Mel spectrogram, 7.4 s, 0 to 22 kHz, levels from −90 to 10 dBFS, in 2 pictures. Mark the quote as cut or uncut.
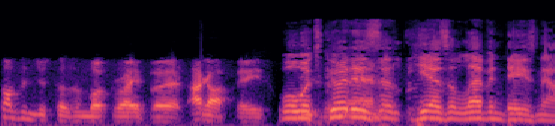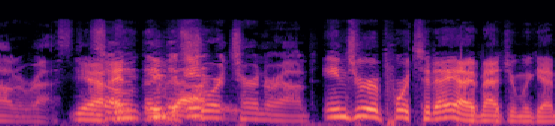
uncut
